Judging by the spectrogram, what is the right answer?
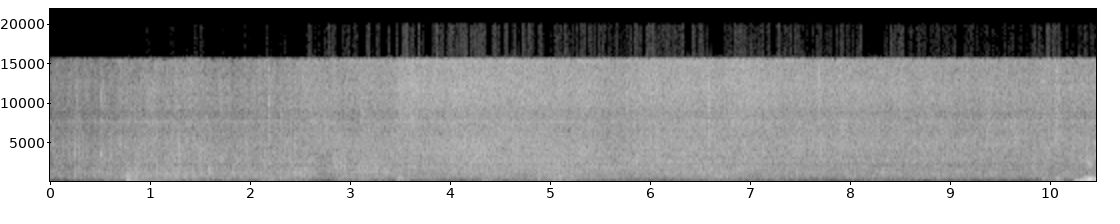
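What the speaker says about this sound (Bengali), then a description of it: "এই সময় টমেটোগুলো দিয়ে দিচ্ছি।" Tomatoes dropped into a pan of golden fried paneer give a steady, loud sizzle and hiss that holds evenly throughout, close by, with no one talking over it.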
